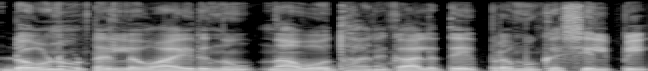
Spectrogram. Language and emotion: Malayalam, neutral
